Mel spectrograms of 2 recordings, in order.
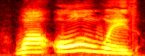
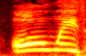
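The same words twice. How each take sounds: First: Said in the usual way. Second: Always pitched high and pushed hard; the echoed always jumps up in pitch; rising stress on always. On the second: Acted. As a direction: hit always high to drive it home. Repeating always for emphasis.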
